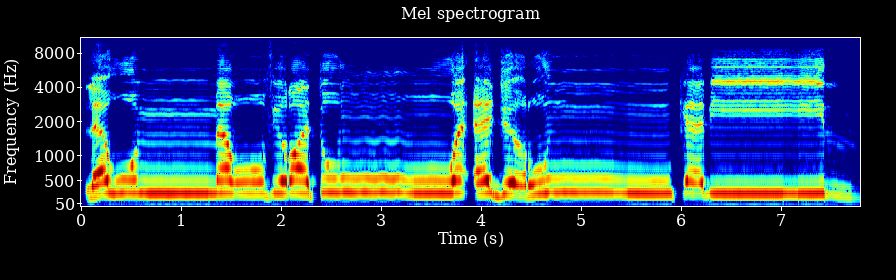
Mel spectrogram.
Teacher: Dia bunyi dengung lepas tapi melekat pangkal lidah kita. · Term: ikhfa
